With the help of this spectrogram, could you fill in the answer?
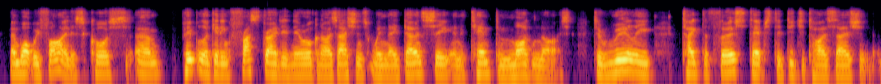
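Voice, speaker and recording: A man talks with an Australian accent at a moderate pace and medium pitch. His tone is dark and mellow, his intonation fairly even. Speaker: software company director. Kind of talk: webinar presentation. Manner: halting.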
